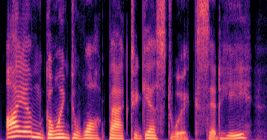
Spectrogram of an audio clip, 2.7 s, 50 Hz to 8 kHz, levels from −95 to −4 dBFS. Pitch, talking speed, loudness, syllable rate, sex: 180 Hz, 225 wpm, -18 LUFS, 4.5 syllables/s, female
